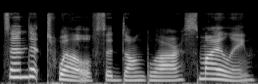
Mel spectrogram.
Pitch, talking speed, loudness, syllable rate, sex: 220 Hz, 140 wpm, -16 LUFS, 3.6 syllables/s, female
